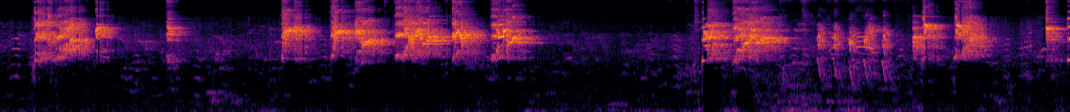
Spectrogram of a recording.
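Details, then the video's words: A caged colony of zebra finches calling in clustered bursts of rapid, sharp high notes separated by short quieter spells. "Zebra finch sound & activities"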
